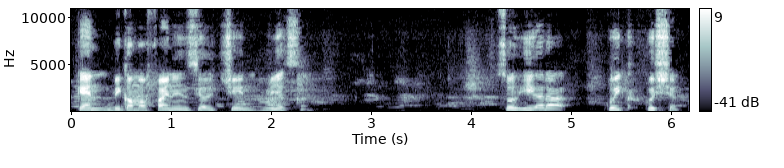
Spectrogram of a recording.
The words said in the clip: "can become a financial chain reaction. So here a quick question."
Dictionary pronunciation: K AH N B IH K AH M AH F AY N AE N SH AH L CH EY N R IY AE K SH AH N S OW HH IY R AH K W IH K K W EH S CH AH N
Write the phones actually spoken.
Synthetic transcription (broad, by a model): K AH N B IH K AH M AH F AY N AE N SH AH L CH EY N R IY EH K S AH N S OW HH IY R AH K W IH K K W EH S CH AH N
